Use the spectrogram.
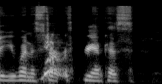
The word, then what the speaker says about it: Krampus: Laurel and he said you say it wrong it is not Krampus it is Krampus and uh told me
